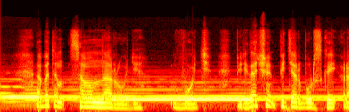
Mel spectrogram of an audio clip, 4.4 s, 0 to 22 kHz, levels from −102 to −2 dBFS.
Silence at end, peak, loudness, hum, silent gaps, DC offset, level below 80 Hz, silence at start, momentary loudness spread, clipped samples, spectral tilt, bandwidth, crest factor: 0 s; -8 dBFS; -19 LUFS; none; none; under 0.1%; -52 dBFS; 0 s; 5 LU; under 0.1%; -7.5 dB/octave; 8.6 kHz; 10 dB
